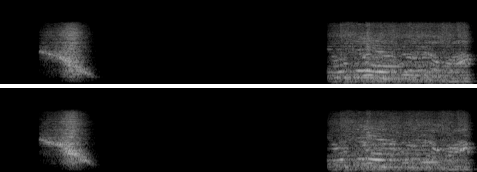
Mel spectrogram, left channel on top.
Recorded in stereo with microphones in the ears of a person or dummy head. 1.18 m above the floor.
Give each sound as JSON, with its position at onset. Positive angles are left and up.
{"t": 0.4, "sound": "a whoosh", "side_deg": -5, "distance_m": 0.8}
{"t": 3.3, "sound": "a sneeze", "side_deg": 5, "distance_m": 0.8}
